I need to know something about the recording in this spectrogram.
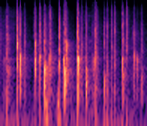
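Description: applause

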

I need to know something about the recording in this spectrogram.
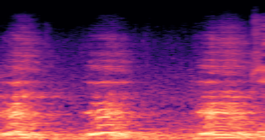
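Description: jaguar roar

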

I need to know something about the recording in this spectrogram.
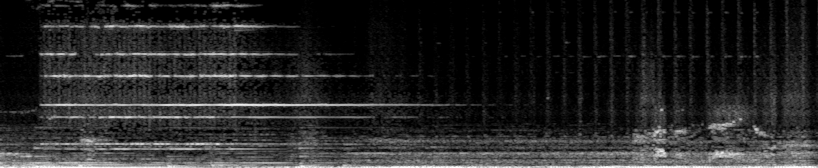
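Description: telephone ringing

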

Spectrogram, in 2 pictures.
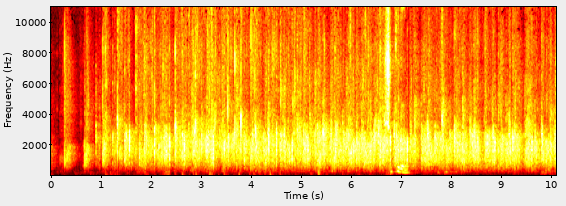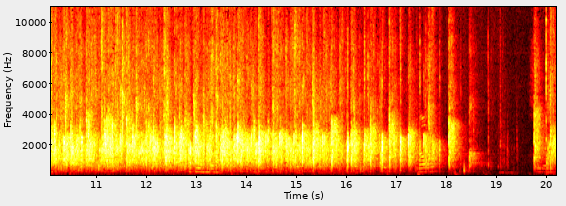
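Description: warm audience applause

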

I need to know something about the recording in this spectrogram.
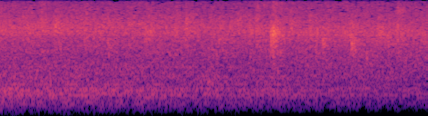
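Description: rain falling

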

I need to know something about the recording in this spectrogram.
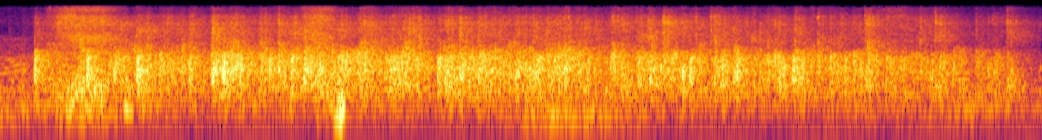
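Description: audience applauding

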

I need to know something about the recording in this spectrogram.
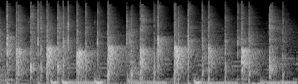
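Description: clapping hands

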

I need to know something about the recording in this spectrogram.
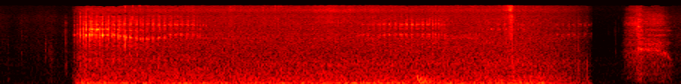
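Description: cat purring

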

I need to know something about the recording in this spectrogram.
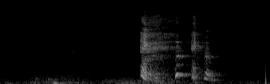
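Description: coughing

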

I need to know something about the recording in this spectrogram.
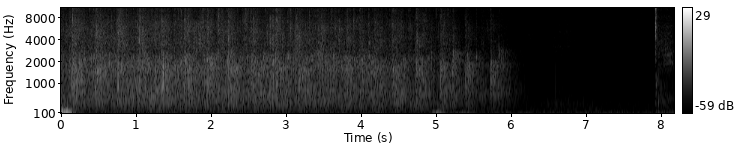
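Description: applause

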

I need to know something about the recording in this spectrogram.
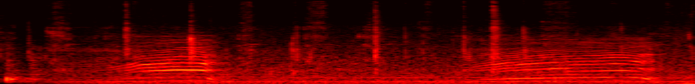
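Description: cattle mooing

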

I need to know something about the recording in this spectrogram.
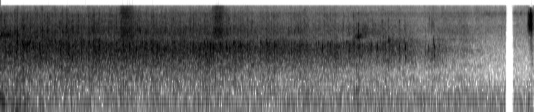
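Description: audience applause

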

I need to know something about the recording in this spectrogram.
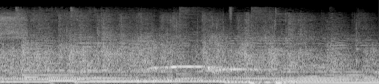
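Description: audience clapping and cheering

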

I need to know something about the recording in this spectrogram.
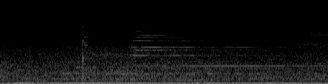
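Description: church bell ringing

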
